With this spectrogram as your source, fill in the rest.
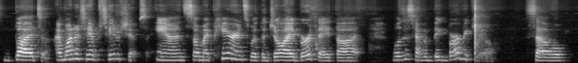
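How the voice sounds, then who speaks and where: A woman hosting a casual live stream while she cooks, chatting informally to viewers and reading out their comments. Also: mid-range voice. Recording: clear background noise and clicks.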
